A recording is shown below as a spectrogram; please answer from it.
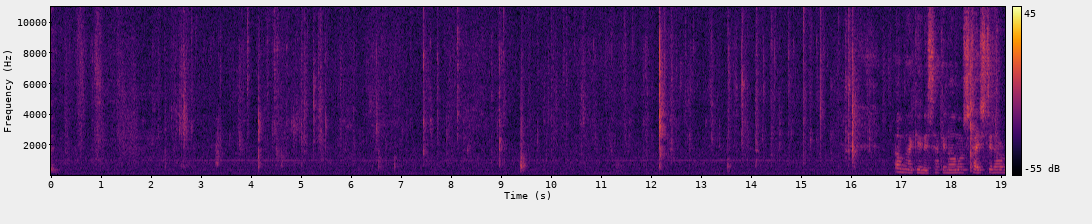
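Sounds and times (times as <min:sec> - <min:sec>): steady low hum: 0:00.0 - 0:19.0
spoon stirring wet mixture: 0:00.9 - 0:19.0.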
